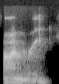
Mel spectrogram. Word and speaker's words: Henri: They told me I can't say Henry, even though that's, mama named him Henry. I'm going to call him Henry, but it says Henri is the way that we're supposed to pronounce it.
